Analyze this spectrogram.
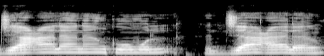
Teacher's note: جیم کو واضح کریں گے، عین کو بھی موٹا ادا کریں گے، لام کو بھی واضح کریں گے، زبر ہیں تینوں کو برابر نرمی سے کھینچیں گے.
